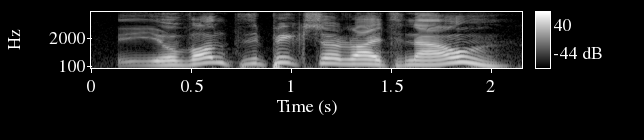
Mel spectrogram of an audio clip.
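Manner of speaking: put-on eager, accented reassurance; Otto vampire accent. A narrator's reading. Otto promising William in an Eastern European accent. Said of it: "said Otto".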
